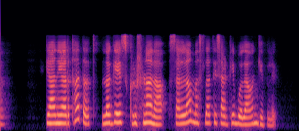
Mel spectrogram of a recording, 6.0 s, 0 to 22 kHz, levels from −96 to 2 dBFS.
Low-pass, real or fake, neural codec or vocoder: 7.2 kHz; fake; codec, 16 kHz, about 1 kbps, DyCAST, with the encoder's durations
